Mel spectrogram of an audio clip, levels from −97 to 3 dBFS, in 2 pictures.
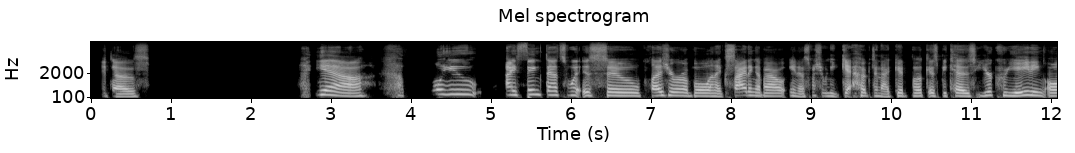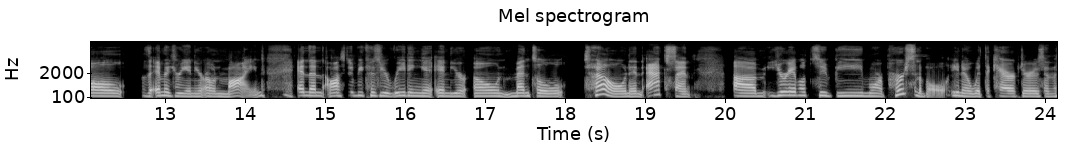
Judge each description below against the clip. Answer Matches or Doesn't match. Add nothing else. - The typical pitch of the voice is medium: Doesn't match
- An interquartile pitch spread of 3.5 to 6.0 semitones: Doesn't match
